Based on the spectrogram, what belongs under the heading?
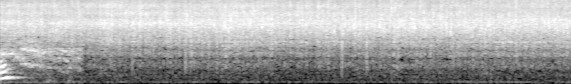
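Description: Marinated chicken wings frying in hot cooking oil in a nonstick pan, a steady high sizzle.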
